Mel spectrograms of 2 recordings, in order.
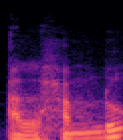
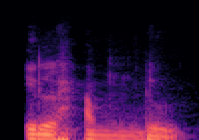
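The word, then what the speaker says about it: الحمد: ada pada Al Fathah dia jadi alhamdu Bukan ilhamdu gitu ya sering tidak dengar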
